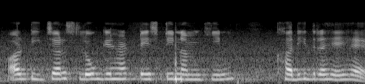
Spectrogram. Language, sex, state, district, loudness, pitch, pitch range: Hindi, female, Maharashtra, Gondia, -16 LUFS, 240 Hz, 230-250 Hz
